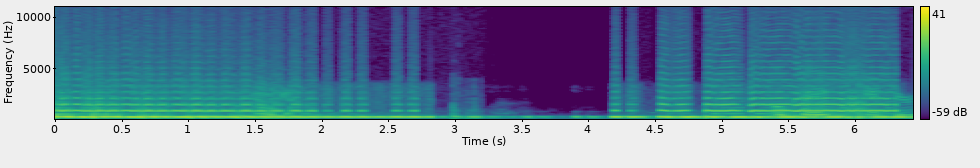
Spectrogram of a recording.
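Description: Audio feedback on a remote call line through the meeting's sound system: a loud, steady pitched howl with overtones. It fades and drops out about three seconds in, comes back about a second later and stops just after the end. This is the echo ("reverb") on the remote participant's connection that garbles her speech.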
